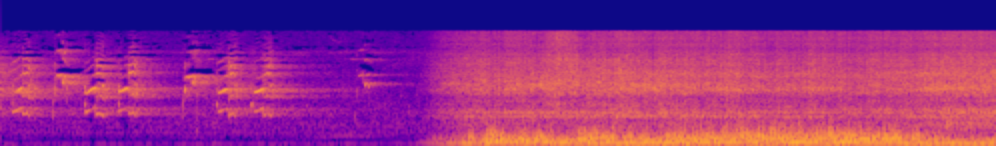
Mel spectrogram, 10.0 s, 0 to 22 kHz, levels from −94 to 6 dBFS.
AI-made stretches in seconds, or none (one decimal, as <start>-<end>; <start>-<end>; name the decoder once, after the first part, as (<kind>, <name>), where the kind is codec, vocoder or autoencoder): 2.5-3.7 (vocoder, BigVGAN v2)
